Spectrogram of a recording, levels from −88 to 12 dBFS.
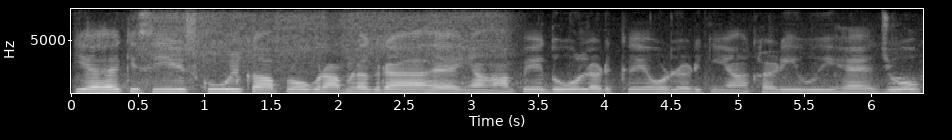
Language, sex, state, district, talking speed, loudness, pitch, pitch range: Hindi, female, Rajasthan, Bikaner, 180 wpm, -16 LUFS, 195 Hz, 190-205 Hz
